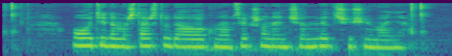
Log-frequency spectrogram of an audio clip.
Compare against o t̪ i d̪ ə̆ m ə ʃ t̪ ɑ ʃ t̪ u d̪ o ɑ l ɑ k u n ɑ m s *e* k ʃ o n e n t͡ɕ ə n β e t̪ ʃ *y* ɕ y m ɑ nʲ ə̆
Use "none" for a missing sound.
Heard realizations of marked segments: e, y

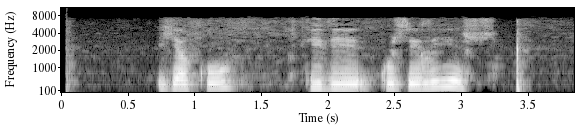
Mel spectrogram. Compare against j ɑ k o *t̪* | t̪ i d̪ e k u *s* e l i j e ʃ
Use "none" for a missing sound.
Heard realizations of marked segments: none, z

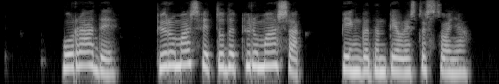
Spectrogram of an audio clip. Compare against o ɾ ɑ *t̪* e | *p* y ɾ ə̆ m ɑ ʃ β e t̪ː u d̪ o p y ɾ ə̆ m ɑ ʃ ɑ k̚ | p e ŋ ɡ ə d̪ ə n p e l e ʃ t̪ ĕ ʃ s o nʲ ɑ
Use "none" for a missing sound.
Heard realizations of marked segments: d̪, p

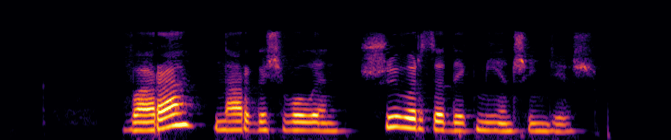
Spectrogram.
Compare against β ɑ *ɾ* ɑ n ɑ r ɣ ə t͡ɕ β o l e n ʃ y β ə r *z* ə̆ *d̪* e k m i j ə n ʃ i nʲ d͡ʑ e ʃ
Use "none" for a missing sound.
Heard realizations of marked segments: ɾ, z, d̪

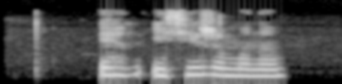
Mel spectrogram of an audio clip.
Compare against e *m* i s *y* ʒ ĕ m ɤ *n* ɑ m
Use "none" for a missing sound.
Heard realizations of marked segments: n, i, n

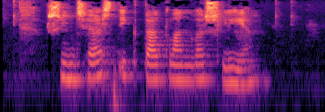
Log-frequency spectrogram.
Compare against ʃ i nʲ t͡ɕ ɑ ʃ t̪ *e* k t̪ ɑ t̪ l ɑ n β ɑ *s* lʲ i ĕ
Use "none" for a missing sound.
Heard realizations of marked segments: i, ʃ

